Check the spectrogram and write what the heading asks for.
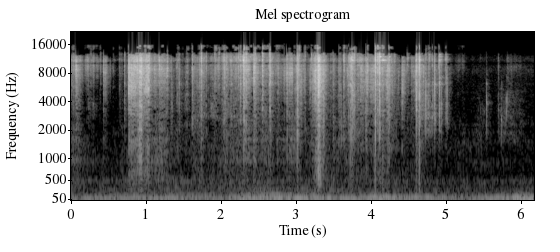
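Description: Metal costume jewellery clinking and jangling as it is handled: bangles and chains knocking together in a run of sharp small clinks, busiest in the first five seconds, then falling quiet.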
